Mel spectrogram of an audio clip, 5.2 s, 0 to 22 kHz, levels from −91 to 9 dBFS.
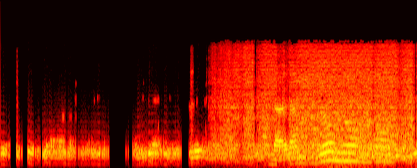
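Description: From 0 to 0.99 s, and again from 1.44 to 2.58 s, the talker's speech sinks and breaks up, dropping by roughly 30 and then 40 dB. This is speech suppressed in double talk, likely from the echo canceller turning down both sides at once. Around 0.46 s, then 0.92 to 1.39 s, 1.99 to 2.17 s and from 2.56 s to the end, the other side's voice leaks through, faint at first and nearly as loud as the talker by the end, likely echo the canceller left in.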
